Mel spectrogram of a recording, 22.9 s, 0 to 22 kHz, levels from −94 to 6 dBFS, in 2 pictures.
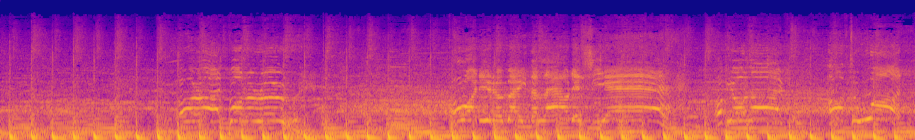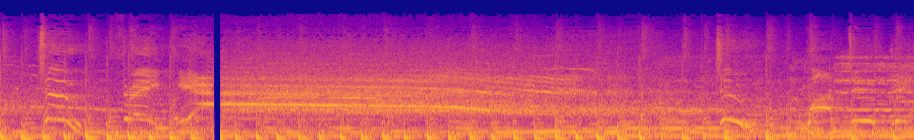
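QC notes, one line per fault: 14.10 to 14.23 s, digital broadcast dropout: the audio fades out within about 3 ms and goes silent as the receiver mutes on corrupted or missing frames. The roughly 85 ms of lost programme fits two dropped frames, and the sound returns further along.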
